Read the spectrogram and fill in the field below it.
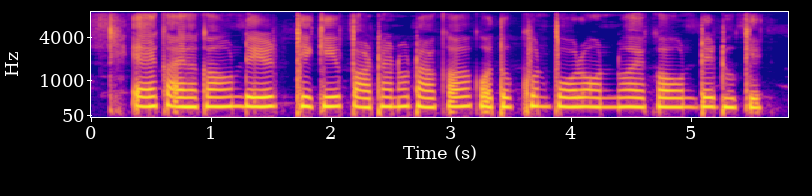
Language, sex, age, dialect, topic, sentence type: Bengali, female, 18-24, Western, banking, question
